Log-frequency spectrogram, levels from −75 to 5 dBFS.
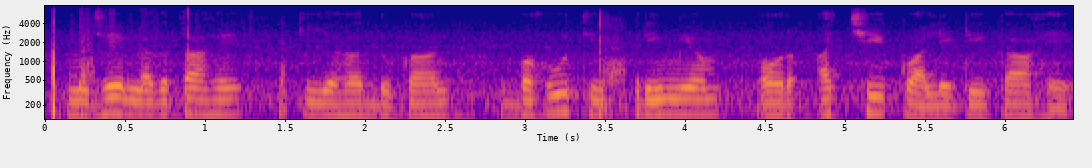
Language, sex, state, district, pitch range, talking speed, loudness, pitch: Hindi, male, Madhya Pradesh, Dhar, 110-125 Hz, 130 wpm, -26 LUFS, 115 Hz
